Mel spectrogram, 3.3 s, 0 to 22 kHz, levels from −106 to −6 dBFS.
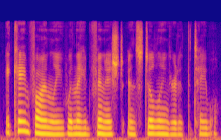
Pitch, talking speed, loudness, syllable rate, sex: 190 Hz, 235 wpm, -18 LUFS, 6.4 syllables/s, female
